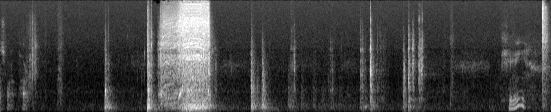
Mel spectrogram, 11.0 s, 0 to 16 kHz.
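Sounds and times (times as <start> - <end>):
power drill spinning: 3.2 - 4.3.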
